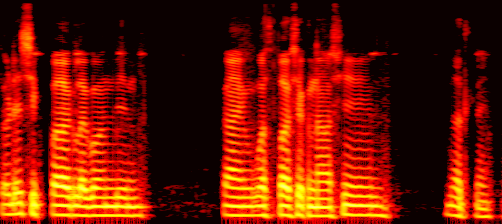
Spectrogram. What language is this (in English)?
Konkani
